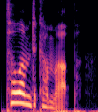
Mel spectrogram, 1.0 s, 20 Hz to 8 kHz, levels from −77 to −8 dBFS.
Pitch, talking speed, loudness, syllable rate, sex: 215 Hz, 305 wpm, -19 LUFS, 6.9 syllables/s, female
